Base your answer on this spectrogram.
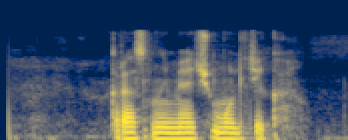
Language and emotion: Russian, neutral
